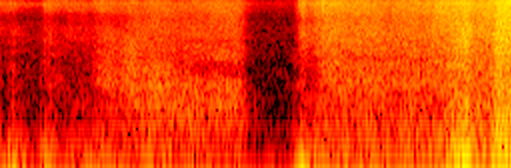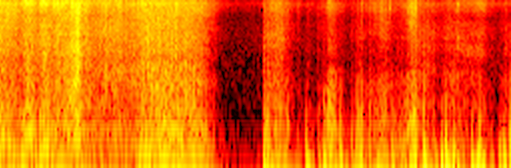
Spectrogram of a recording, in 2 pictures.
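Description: A printed fabric pillow in front of the mic is scratched and tapped with the fingertips of both hands. Soft, then louder, bright hissing scratches on the fabric give way, after a brief pause, to a rapid, uneven run of dull, low thumping taps.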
